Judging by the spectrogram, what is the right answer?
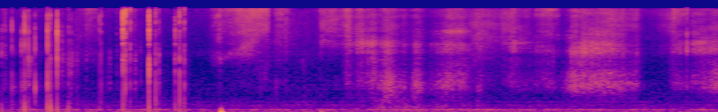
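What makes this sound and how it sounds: Long nails tap and scratch the wooden back of a wooden paddle hairbrush with dark pin bristles. A quick run of sharp, bright taps in the first two seconds gives way to soft, breathy scratching swishes that rise and fall. A steady low hum runs underneath throughout.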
